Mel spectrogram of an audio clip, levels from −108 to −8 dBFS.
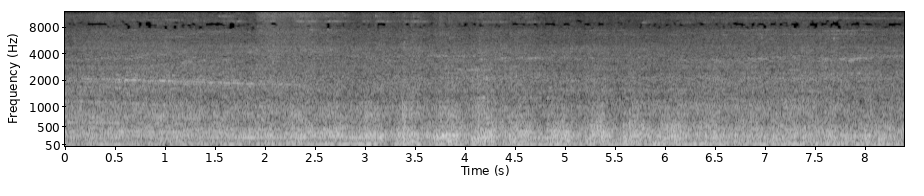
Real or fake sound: real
